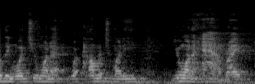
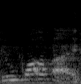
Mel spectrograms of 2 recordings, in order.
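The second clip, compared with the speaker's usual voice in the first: mom's voice; 6 semitones higher, 4 dB quieter than usual. Retold or imitated. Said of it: "My mom's like".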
